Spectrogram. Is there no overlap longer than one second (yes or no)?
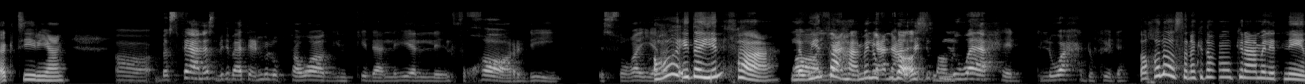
no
